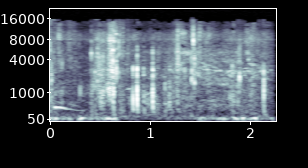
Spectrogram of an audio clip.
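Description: Footsteps on a dry, gravelly dirt track, a few irregular steps, with low rumble from wind and handling on the phone's microphone.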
